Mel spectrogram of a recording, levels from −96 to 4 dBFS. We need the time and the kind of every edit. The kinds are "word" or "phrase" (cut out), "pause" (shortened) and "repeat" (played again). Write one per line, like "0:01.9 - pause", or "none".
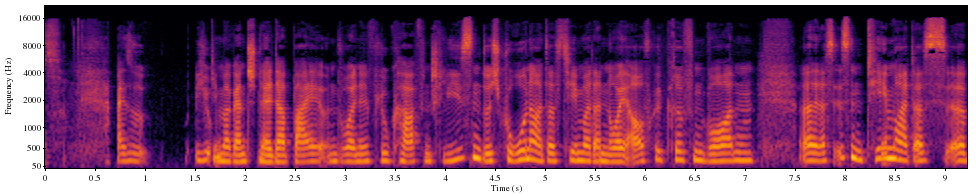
0:01.7 - phrase
0:05.0 - phrase
0:05.5 - word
